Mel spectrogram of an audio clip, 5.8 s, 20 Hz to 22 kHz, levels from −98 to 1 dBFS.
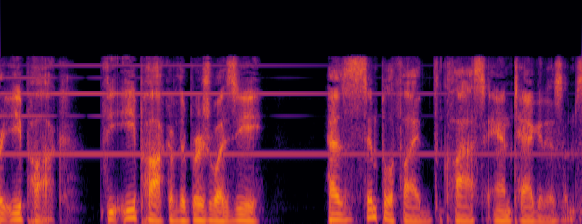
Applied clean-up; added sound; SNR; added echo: none; Guitar; 17 dB; none.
